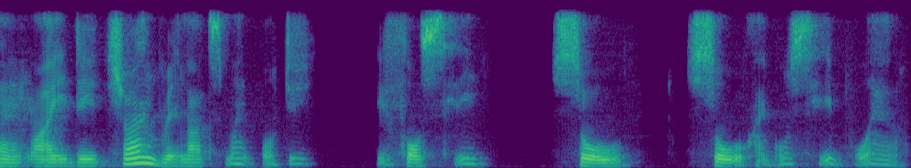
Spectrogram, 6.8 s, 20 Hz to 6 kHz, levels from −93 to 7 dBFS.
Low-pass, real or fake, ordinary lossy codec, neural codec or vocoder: 5.4 kHz; fake; none; autoencoder, 22.05 kHz, a latent of 192 numbers a frame, VITS, trained on one speaker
